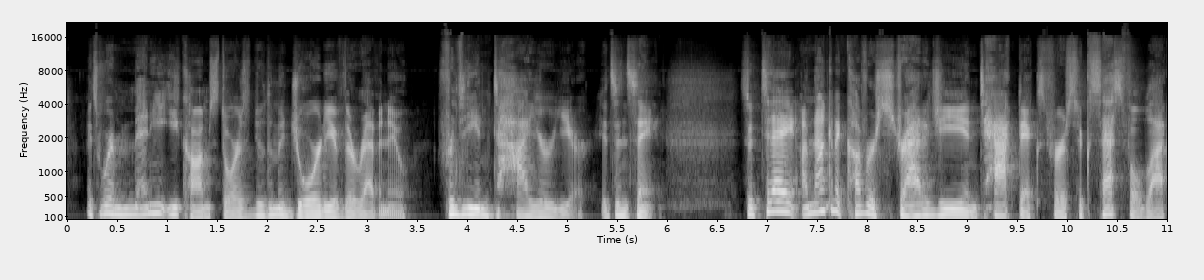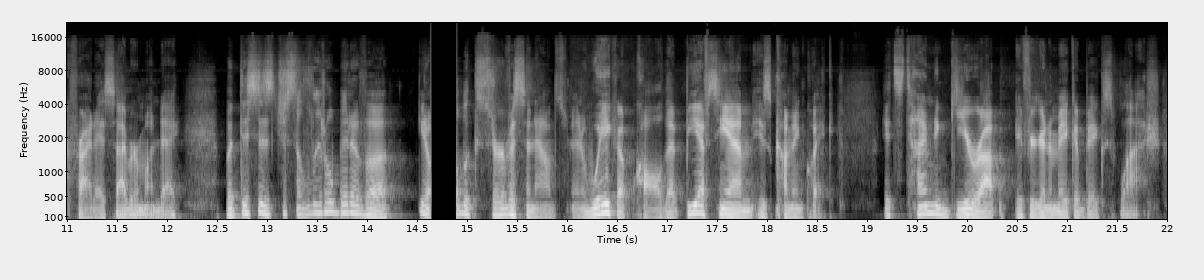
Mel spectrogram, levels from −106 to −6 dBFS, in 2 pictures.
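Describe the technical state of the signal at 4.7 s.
At 4.7 s the speech signal is intact, with no dropout, clipping, distortion or other fault to be heard.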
